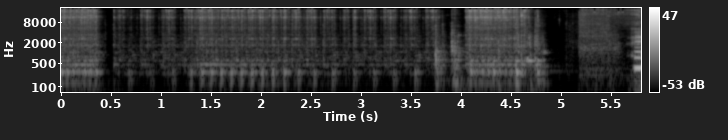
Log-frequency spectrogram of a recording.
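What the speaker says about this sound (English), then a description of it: "we'll take that to the machine and sew it closed" A sewing machine stitches a small scrap-fabric coin pouch closed, a quiet rapid mechanical chatter in short bursts with brief pauses between runs.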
